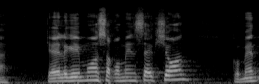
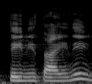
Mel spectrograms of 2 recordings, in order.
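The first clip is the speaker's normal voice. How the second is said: usual speaking voice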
